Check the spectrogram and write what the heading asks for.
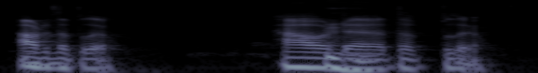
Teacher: Blue is the only word that gets emphasized there. It's the only content word.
